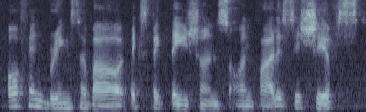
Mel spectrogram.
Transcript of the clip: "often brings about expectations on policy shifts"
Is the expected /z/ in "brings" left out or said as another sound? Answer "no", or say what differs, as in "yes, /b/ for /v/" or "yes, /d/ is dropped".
yes, /s/ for /z/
